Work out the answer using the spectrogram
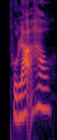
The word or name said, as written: polarhav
